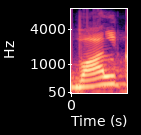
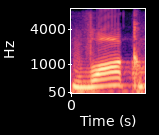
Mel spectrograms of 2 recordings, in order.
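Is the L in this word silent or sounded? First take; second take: sounded; silent. First: The L sound is clearly pronounced. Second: The L sound is left silent. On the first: The speaker calls it wrong. "इसको वाल्क मत पढ़िएगा" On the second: The speaker calls it right. "एल जो है वो silent रहता है"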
